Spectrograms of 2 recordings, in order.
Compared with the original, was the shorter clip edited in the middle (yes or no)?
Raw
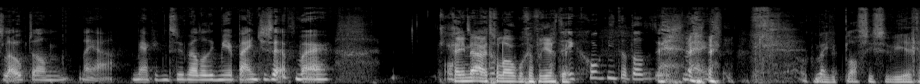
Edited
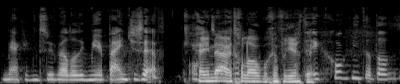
yes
